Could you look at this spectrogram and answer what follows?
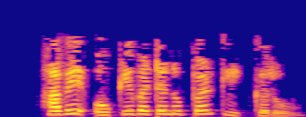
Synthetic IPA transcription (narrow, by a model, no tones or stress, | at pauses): həʋeʔokebəʈənupəɾklikːəɾõ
